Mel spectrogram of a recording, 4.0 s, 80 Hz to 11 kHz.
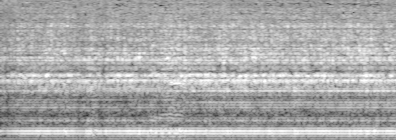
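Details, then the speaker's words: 1928 RCA Victor Model 28V radio on a large homemade loop antenna: steady low whistle with overtones at even pitch over the program, the same interference returning; source unconfirmed, impedance mismatch suspected. "Well, see, we're back to the same interference."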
